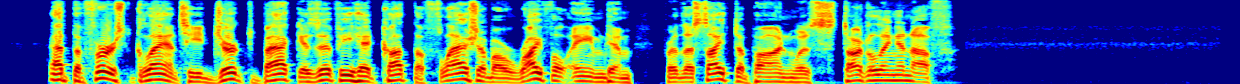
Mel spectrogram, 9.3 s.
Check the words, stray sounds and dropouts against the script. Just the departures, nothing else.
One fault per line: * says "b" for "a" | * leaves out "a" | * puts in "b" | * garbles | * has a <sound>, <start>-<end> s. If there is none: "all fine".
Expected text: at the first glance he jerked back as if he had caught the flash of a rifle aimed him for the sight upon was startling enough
all fine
